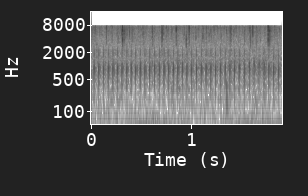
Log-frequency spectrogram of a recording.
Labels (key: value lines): label: biophony, rattle
recorder: SoundTrap 500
